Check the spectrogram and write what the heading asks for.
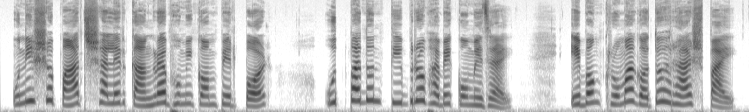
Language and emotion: Bengali, neutral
